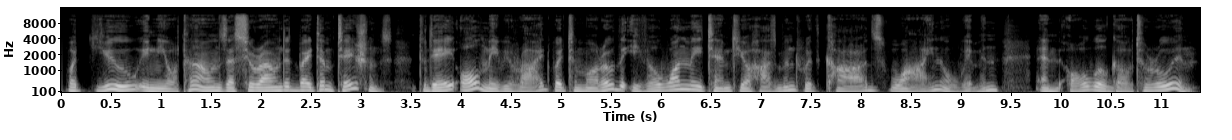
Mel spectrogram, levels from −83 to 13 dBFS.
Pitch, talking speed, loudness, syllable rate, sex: 130 Hz, 180 wpm, -17 LUFS, 4.4 syllables/s, male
